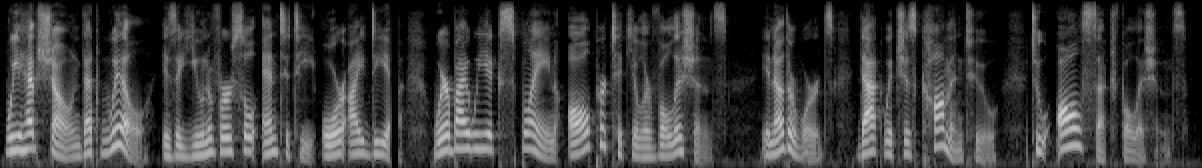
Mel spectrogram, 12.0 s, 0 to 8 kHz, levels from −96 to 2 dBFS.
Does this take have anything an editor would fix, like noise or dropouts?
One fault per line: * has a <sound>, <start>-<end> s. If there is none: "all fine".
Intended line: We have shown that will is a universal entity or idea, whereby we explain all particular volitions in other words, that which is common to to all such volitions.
* has a dropout, 3.9-4.0 s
